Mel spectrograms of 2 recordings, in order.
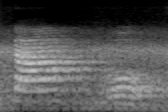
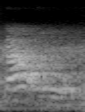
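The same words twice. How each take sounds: First: The word is said with added emphasis. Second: The word is said quickly and lightly. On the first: "ang malumi naman ay may diin siya" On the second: "ang malumay doon ay ang mabilis na pagbigkas"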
